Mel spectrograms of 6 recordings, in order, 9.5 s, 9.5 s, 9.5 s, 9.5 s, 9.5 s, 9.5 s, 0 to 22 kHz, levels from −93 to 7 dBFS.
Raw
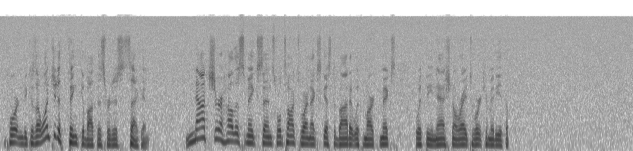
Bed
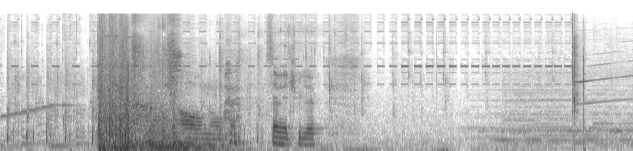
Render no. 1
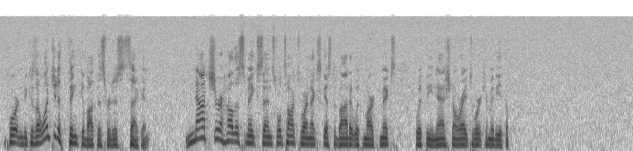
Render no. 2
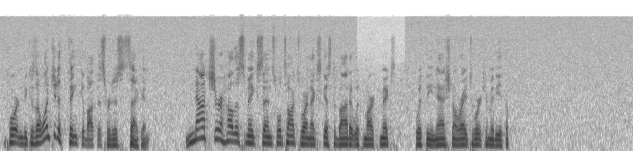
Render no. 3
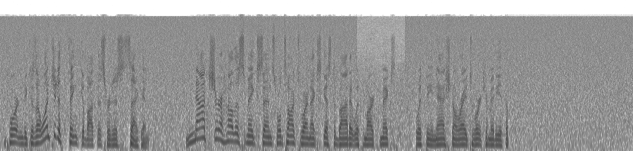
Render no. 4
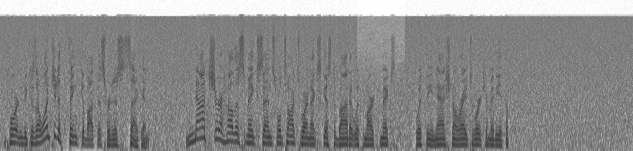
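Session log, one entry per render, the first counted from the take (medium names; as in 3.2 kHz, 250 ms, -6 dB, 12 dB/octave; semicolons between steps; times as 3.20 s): noise reduction 6 dB, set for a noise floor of -38 dBFS
0.77–1.55 s: high-pass 160 Hz -> 490 Hz 6 dB/octave; 5.35–6.08 s: tone controls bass -1 dB, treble -12 dB
spectrum-flattening compressor 2:1
trim +6 dB; peak limiter -2 dBFS, peak gain reduction 2.5 dB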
